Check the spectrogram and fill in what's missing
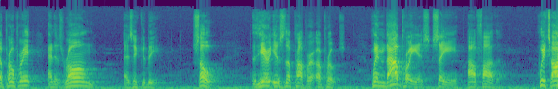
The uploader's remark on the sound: Originally preached at Tabernacle Baptist Church in Greenville, SC on September 2, 1973.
